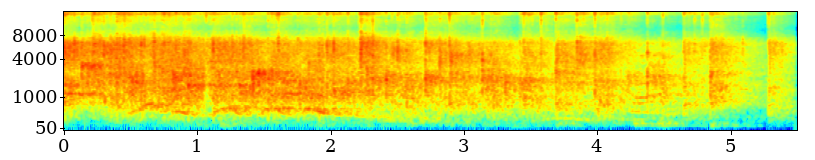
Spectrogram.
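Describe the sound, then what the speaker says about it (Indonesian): A classroom of students applauds a student group after their presentation, a dense, steady burst of clapping that fades slightly toward the end. "tepuk tangan kelompok"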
